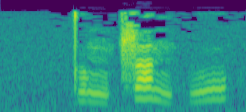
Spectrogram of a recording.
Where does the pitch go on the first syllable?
falling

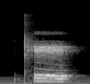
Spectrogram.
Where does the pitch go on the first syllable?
falling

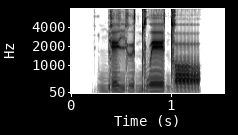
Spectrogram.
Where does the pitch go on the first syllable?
low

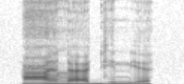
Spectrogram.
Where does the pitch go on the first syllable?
high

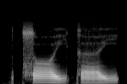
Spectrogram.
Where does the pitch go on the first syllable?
low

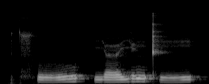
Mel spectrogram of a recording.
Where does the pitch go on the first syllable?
rising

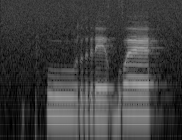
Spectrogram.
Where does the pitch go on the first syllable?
low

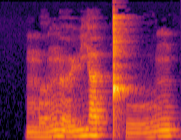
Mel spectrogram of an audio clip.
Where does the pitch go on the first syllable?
rising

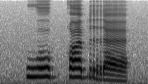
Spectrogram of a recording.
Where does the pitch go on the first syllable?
high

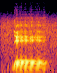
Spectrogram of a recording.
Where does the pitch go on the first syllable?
low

